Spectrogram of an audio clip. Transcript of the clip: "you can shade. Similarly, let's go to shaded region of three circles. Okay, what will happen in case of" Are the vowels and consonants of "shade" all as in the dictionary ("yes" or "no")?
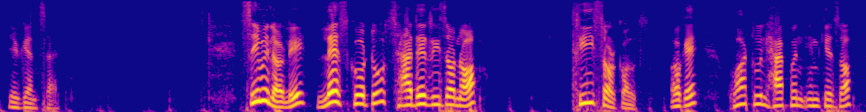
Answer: no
